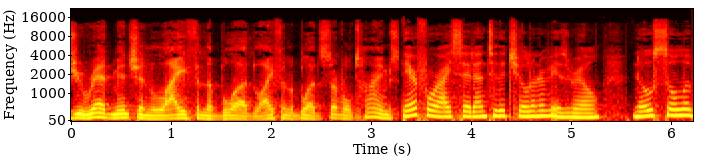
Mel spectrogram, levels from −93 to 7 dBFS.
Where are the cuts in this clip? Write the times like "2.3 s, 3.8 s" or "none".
3.3 s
